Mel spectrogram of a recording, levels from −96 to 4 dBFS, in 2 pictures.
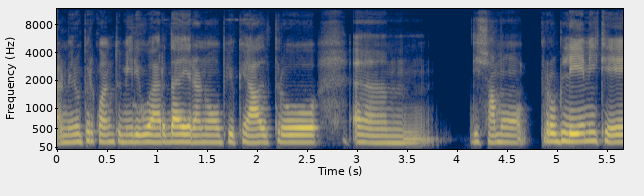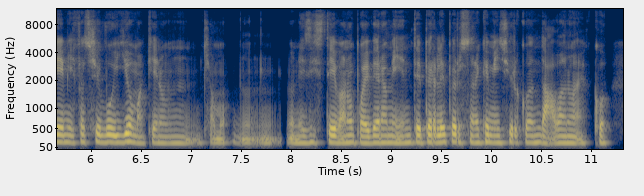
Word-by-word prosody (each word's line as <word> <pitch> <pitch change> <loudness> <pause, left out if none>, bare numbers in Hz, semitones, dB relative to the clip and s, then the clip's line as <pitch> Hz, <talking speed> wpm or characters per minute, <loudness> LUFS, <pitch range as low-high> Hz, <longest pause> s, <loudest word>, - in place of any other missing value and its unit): almeno 175 +2 -1
per 210 +2 -3
quanto 185 0 -3
mi 180 0 -3
riguarda 180 +1 +4
erano 175 -1 +2
più 180 +1 -2
che - - -7
altro, 175 +1 +4 0.3
ehm, 165 - -4 0.4
diciamo 180 +3 -5
problemi 200 -1 +5
che 180 -3 +2
mi 170 -2 -6
facevo 180 0 -2
io 185 +3 +3
ma 155 -2 -8
che 165 - -8
non 155 - -10
diciamo, 85 0 -10
non 80 0 -12
non - - -7
esistevano 170 +1 -2
poi 160 -2 -1
veramente 170 +1 -2
per 175 +1 +1
le 175 - +4
persone 180 -2 -2
che 185 - 0
mi 165 - -4
circondavano, 165 -1 -4
ecco. 160 0 -9
175 Hz, 170 wpm, -19 LUFS, 165-180 Hz, 0.4 s, problemi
